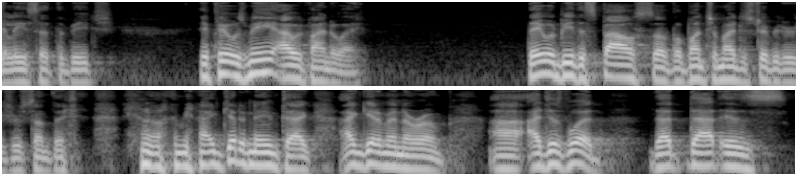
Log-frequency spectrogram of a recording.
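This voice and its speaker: Here a sales trainer with a warm, medium-pitched voice leads a live online class in a loose, conversational style. He thinks aloud as he reads and replies to comments from his viewers.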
